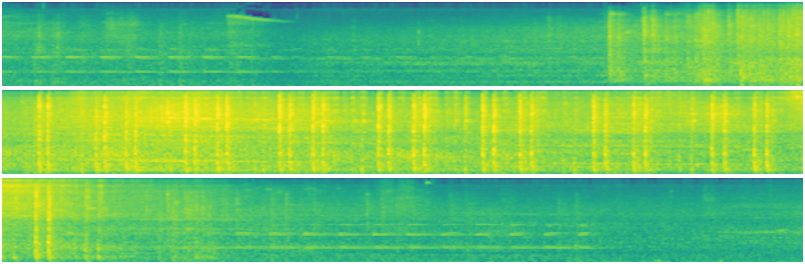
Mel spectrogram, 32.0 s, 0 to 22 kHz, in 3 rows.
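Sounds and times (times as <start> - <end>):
train rumble: 6.5 - 27.8
train wheels clicking over rail joints: 8.1 - 25.2.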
